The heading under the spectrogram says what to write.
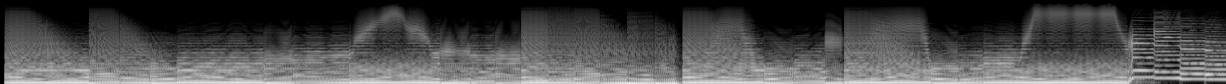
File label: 8VCO Mono, Roland SRX-07 Ultimate Keys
